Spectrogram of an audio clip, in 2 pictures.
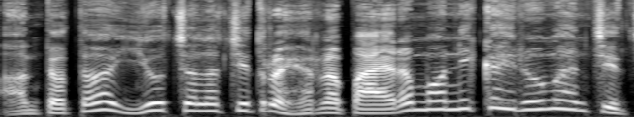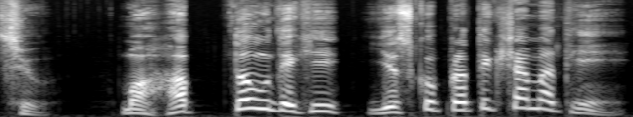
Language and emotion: Nepali, happy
